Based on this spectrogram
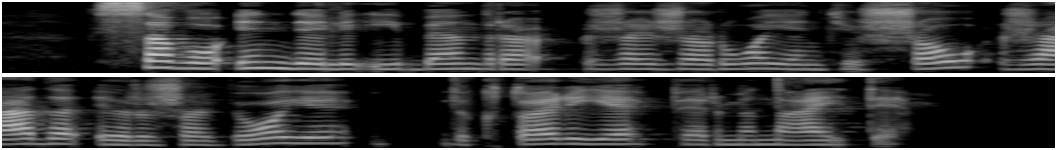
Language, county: Lithuanian, Tauragė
